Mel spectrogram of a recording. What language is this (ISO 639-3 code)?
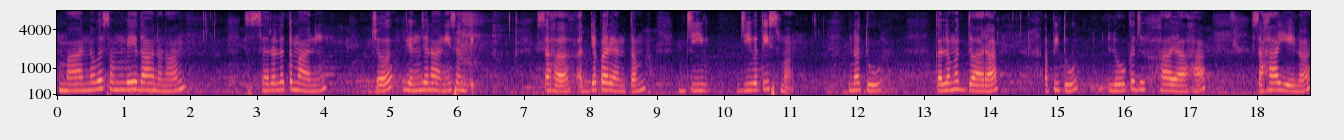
san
